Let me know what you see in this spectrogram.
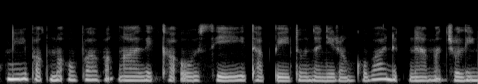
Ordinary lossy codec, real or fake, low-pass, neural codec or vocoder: none; fake; 7.2 kHz; vocoder, 44.1 kHz, 128 mel bands every 256 samples, BigVGAN v2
